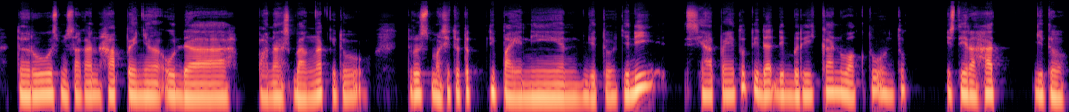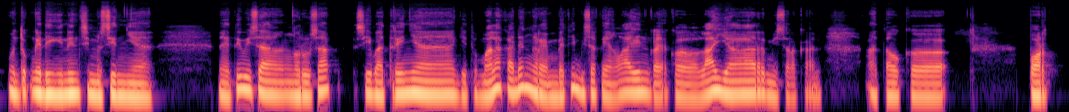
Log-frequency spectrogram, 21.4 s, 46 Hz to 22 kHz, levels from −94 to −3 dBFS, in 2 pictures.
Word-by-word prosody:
terus 125 +1 +2
misalkan 120 +1 -2
HP-nya 125 -2 -1
udah 115 -2 0 0.2
panas 115 -1 -3
banget 110 +5 0
gitu, 120 +1 -5 0.4
terus 130 -1 +1
masih 125 +2 -2
tetap 130 +3 -2 0.2
dimainin, 110 -4 0
gitu. 110 +1 -4
Jadi 155 - +3 0.3
si - - -5
HP-nya 125 0 -1
itu 140 - -4
tidak 125 -3 0
diberikan 125 +3 -1
waktu 125 +5 -3 0.2
untuk 155 +3 -9 0.3
istirahat 130 -1 +1 0.3
gitu, 120 -4 -1 0.2
untuk 140 +1 +1
ngedinginin 130 -1 +6
si 135 - -2
mesinnya, 115 -2 +2 0.6
nah, 120 -3 -2
itu 165 +8 +2
bisa 145 -4 +3 0.2
ngerusak 125 +6 0 0.2
si 130 -1 -2
baterainya, 130 0 +3
gitu. 120 +1 -6
Malah 125 +9 +2
kadang 165 +2 +2
ngerembetnya 115 +3 0
bisa 135 -4 0
ke 125 - -3
yang 115 +2 -3
lain, 140 +1 +2
kayak 115 +3 -4
ke 120 - -3 0.2
layar 130 -1 +3
misalkan, 110 -3 -7 0.4
atau 120 -2 -4
ke 115 -1 -2 1.0
port 120 -1 +2
125 Hz, 130 wpm, -22 LUFS, 115-130 Hz, 1.0 s, ngedinginin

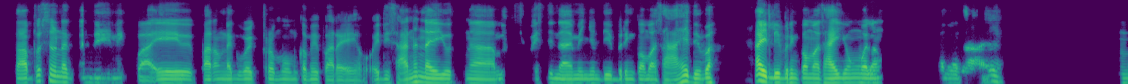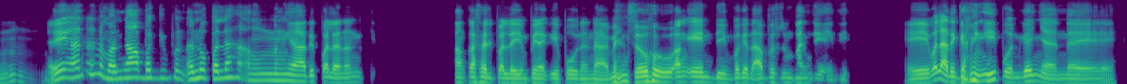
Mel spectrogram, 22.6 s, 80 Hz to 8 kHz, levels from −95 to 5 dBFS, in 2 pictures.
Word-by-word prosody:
Tapos 115 +7 -2
nung 150 -5 -1
nag 125 -4 -4
pandemic 120 -1 -9
pa, 85 - -3
eh, 105 -1 -1
parang 100 +1 -4
nag-work 105 0 -6
from 105 -2 -6
home 100 0 -8
kami 105 +1 -6
pareho, 90 -1 -6
eh 100 - -5
di 105 - -8
sana 120 +8 -2
na 120 - +4
u 110 -1 -2
na-maximize 105 -1 -6
din 115 - -5
namin 105 0 -2
'yung 105 - -12
libreng 105 0 -6
pamasahe, 100 +4 -2
'di 115 - -1
ba? 125 - +3 0.4
Ay 165 -1 +9
libreng 120 -1 +1
pamasahe, 115 0 +1
yung 120 0 -4
walang 115 0 -1 0.5
pamasahe. 120 +6 -7 1.2
Mm. 135 +7 -10 0.2
Eh, 240 +6 +4
ano 300 +8 0
naman 220 -11 +1
nakapag 240 0 +2
ipon 230 -1 -7
ano 215 +5 +1
pala, 230 +2 +2 0.2
ang 180 0 -4
nangyari 165 -4 +2
pala 125 -3 +2
nun 130 +2 -4 1.0
ang 125 - 0
kasal 135 -1 +3
pala 120 -1 +3
yung 115 -1 +1
pinagipunan 115 -1 0
namin, 105 +8 +1
so 140 0 +5
ang 140 0 +3
ending 130 -4 +2
pagkatapos 125 0 0
ng 125 0 -8
pandemic, 110 -5 -5 0.6
eh, 115 +3 +2
wala - - +8
rin 140 - -2
kaming 175 -3 +4
ipon 135 -9 -2
ganiyan, 125 -7 +1
eh, 110 0 -2
120 Hz, 165 wpm, -23 LUFS, 105-140 Hz, 1.2 s, Ay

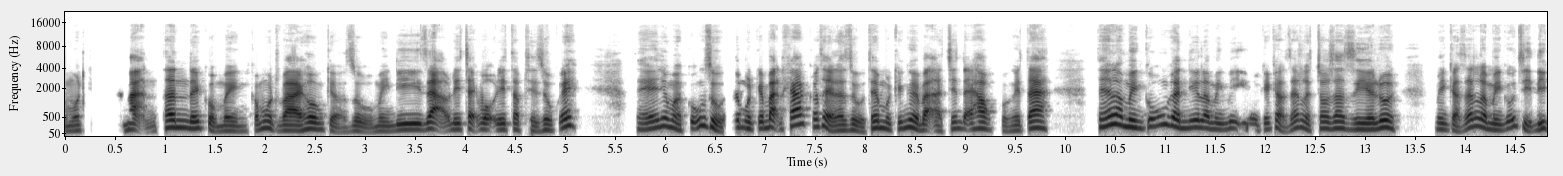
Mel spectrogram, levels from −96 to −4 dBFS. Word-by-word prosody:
một 125 +3 -6 0.4
bạn 120 -8 +2
thân 195 0 +4
đấy 175 0 +3
của - - -1
mình, 115 0 -3
có - - -6
một 180 -6 -2
vài 130 0 +5
hôm, 165 -1 +3
kiểu, 95 -9 -7
rủ 105 -3 -6
mình 115 +1 -7
đi 150 +2 +2
dạo, 170 +4 +3
đi 150 0 -2
chạy - - -2
bộ, 150 -1 -1
đi 150 +1 -1
tập 150 -3 -3
thể 120 - -7
dục 140 +2 -4
ấy, 225 +6 +2 0.6
thế 165 +5 -1
nhưng 230 -3 0
mà 180 - 0
cũng 175 - -3
rủ 210 - +1
thêm 195 - -3
một 175 -3 -1
cái 175 - +2
bạn - - +4
khác, 265 +4 +5
có 215 - -3
thể 230 - +3
là 130 +2 0
rủ 130 -6 -3
thêm 185 0 +1
một 160 - -3
cái 170 +3 -5
người 190 -6 +3
bạn 140 - +1
ở - - -3
trên 170 +1 -6
đại - - -2
học 175 -3 +2
của 115 - -12
người 130 +2 -6
ta. 185 +1 +4 0.5
Thế 225 +5 +2
là 280 -2 +5
mình 200 -5 +3
cũng 235 +7 -1
gần 210 -7 +3
như 200 +1 +1
là 185 -2 +2
mình 155 -2 -4
bị 170 -4 -6
một 145 - -7
cái 155 - -4
cảm - - -3
giác 190 +2 -4
là 170 - -2
cho 175 -1 -1
ra 180 +1 +1
rìa 155 0 +1
luôn, 195 +1 +4 0.4
mình 155 -2 -5
cảm - - -2
giác 200 +7 0
là 200 -5 +2
mình 145 -1 -2
cũng 195 - -1
chỉ - - -4
đi 155 +8 -1
165 Hz, 305 wpm, -21 LUFS, 140-190 Hz, 0.6 s, vài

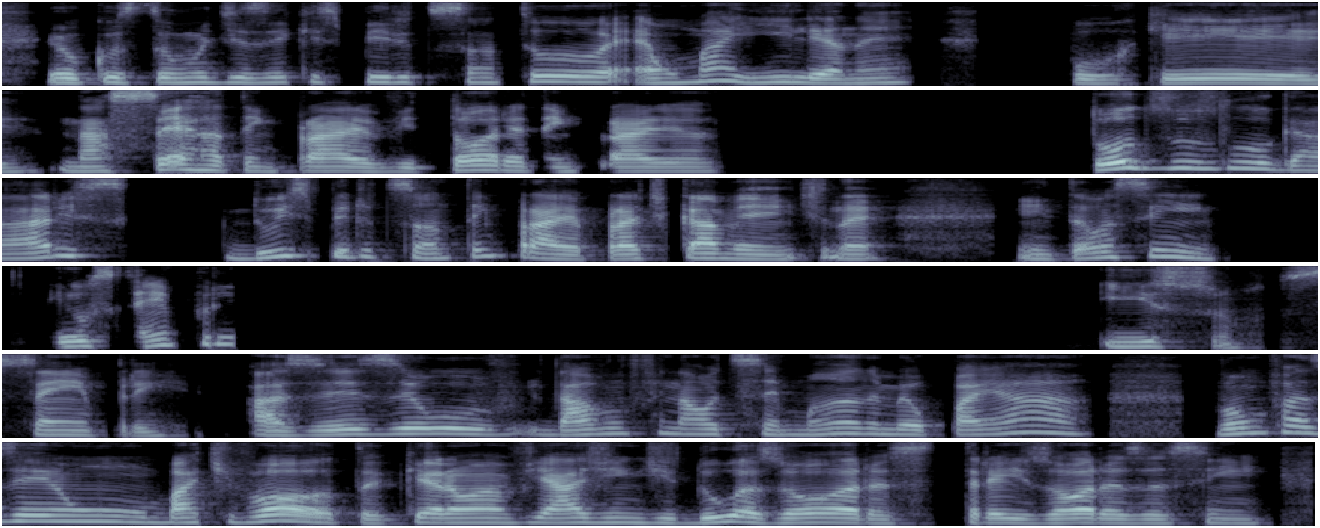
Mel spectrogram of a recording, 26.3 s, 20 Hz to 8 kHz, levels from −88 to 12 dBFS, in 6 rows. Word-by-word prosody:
Eu 155 -1 +3
costumo 165 0 -1
dizer 165 0 -4
que 175 +2 -10
Espírito 175 0 -4
Santo 180 +3 0
é - - 0
uma 200 +8 -2
ilha, 170 -4 +1
né, 155 +3 -6 0.5
porque 140 -1 -1
na 145 0 0
serra 170 +2 +5
tem 150 -3 -7
praia, 145 0 +3
Vitória 155 +5 +1
tem 140 0 -5
praia. 145 0 +1 1.2
Todos 240 -1 +6
os 235 -2 -3
lugares 220 +3 -1 0.3
do 170 +6 -3
Espírito 235 -3 -4
Santo 170 +1 -3
têm 235 - -4
praia 150 - +4
praticamente, 155 +1 +2
né? 150 0 0 0.4
Então, 150 +3 -4
assim, 200 -2 -3 0.5
eu 170 +2 +1
sempre 210 +8 -3 2.9
Isso, 160 -4 -4
sempre. 140 -3 -4 0.2
Às 145 0 0
vezes, 170 +3 -1
eu 190 -2 +3
v 165 +1 -15
dava 155 +3 +1
um - - -6
final 185 -3 -4
de 175 - -9
semana 170 +4 -4
e - - -6
meu 165 -2 0
pai: 160 +2 0
"Ah, 220 -3 -2 0.4
vamos 195 +5 -2
fazer 215 -2 +1
um 200 -3 -1
bate-volta", 165 -1 +3
que 140 +5 +1
era 155 0 +7
uma 160 0 +5
viagem 160 +1 +2
de 155 -1 -5
2 165 +2 +2
horas, 155 -3 +3
3 150 -1 -1
horas, 150 -2 +4
assim. 140 0 -7
165 Hz, 140 wpm, -24 LUFS, 150-185 Hz, 2.9 s, era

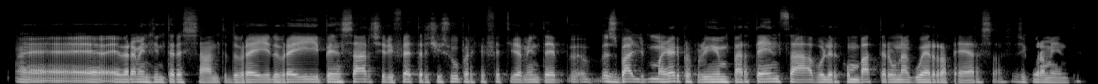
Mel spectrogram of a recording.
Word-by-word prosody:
Ehm, 115 0 0
è - - +3
veramente 120 0 +2
interessante. 110 -2 -2
Dovrei 110 0 +2
dovrei 115 +1 +2
pensarci 120 +1 0
e - - -1
rifletterci 110 +1 -1
su 135 +3 -3
perché 115 -2 -4
effettivamente 115 -1 -1
v 125 +1 -7
v - - -3
sbaglio 125 0 +1
magari 130 +2 +2
proprio 120 -3 -2
io 120 +1 +4
in 120 - +2
partenza 120 0 +1
a 110 - 0
voler 115 0 0
combattere 115 +1 0
una 110 -1 +1
guerra 110 0 +2
persa, 110 +3 -4
s 115 - -18
sicuramente. 110 +1 -4
115 Hz, 155 wpm, -22 LUFS, 110-120 Hz, -, io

